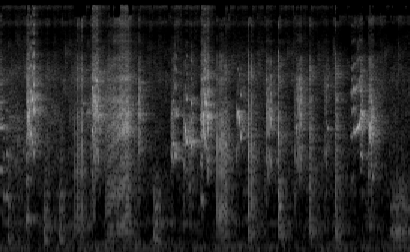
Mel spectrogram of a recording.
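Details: Asian pied starling in full, varied song, used to train other birds: loud harsh squawks alternate with chattering rasps and squeaky notes in quick succession.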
